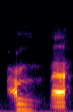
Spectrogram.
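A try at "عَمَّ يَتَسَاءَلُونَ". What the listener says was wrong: Amma. Don't put like a vowel on the a mad on the ma. It's amma. Amma yatasaalun, not amma.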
